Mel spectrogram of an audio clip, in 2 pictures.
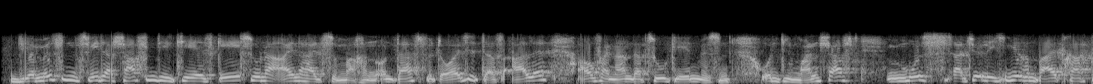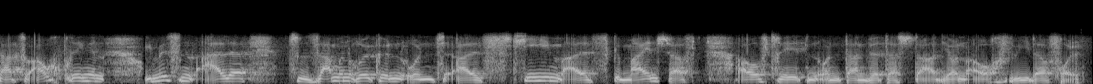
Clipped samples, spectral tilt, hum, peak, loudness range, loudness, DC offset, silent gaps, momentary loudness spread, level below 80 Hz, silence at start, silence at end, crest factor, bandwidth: under 0.1%; -9 dB/octave; none; -4 dBFS; 1 LU; -20 LUFS; 0.3%; none; 3 LU; -48 dBFS; 0 s; 0.05 s; 16 dB; 4.9 kHz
